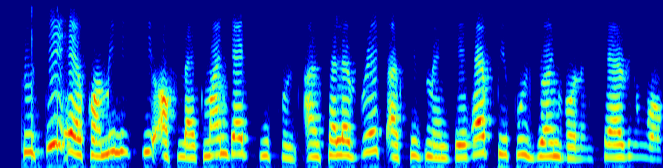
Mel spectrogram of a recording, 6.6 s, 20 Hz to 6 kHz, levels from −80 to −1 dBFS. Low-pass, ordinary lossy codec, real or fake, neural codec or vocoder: 5.4 kHz; none; real; none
